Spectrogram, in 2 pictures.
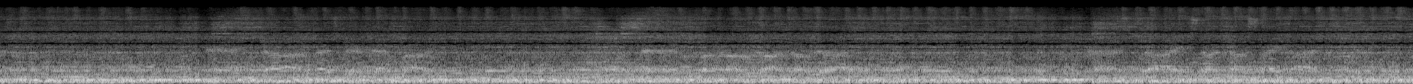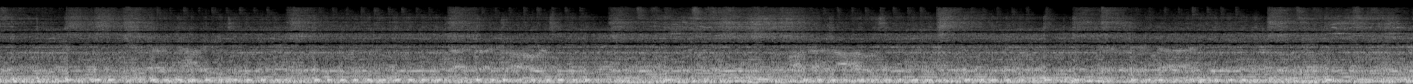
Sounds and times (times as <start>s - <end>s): Music: 0.0s - 28.2s.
